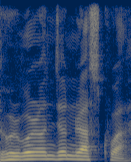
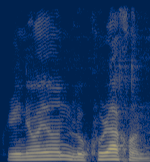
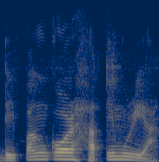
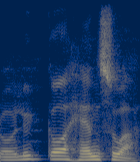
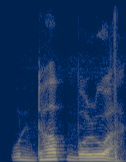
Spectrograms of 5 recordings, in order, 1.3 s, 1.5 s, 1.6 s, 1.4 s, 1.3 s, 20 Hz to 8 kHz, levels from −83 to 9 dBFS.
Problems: background sounds at intervals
